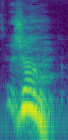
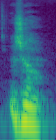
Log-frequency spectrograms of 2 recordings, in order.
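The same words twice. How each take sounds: First: High, loud, shocked call; stupefied cry. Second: Understated hurt call of the name; pained. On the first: Mother struck by her little son, stupefied exclamation. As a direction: cry the name out in astonishment. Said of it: "fit Geneviève stupéfaite". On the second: Mother wounded by her son's words, pained appeal. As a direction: say the name with a touch of sorrow. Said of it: "prise d'une telle douleur". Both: A narrator's reading.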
